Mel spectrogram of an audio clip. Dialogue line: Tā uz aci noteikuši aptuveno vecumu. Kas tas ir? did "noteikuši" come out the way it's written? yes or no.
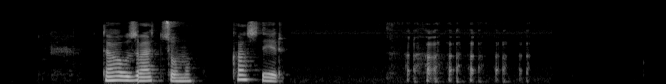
no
